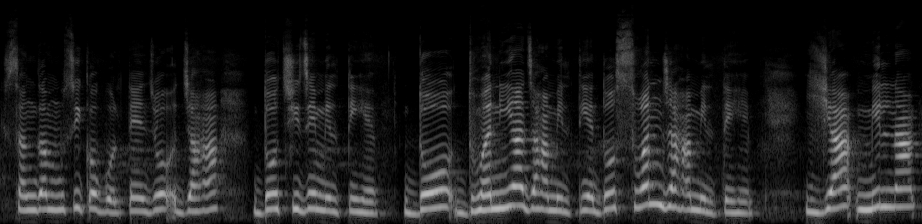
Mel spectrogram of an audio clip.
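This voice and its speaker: Slow, high-voiced woman lecturing. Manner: slow, deliberate teacher's explanations with rhetorical questions. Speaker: Hindi literature lecturer. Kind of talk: classroom lecture.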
